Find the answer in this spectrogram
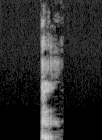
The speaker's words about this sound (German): Ja, wo du vom Rülpsen gesprochen hast, da ist mir doch etwas entglitten gerade.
